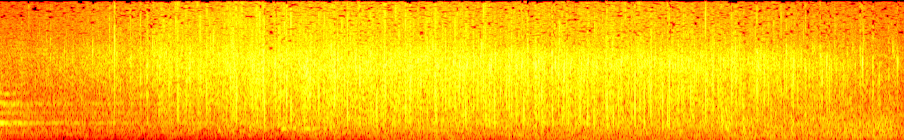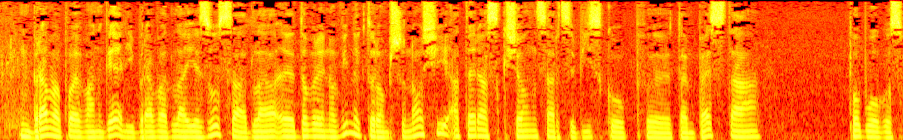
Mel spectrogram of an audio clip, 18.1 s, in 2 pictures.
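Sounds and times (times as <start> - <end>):
audience applause: 0.2 - 9.4
speech: 9.3 - 16.8, 17.6 - 18.0.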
